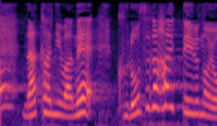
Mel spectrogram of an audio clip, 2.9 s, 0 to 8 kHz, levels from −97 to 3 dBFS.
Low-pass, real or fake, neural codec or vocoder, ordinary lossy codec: 7.2 kHz; real; none; none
